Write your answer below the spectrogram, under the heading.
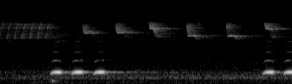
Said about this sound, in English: The Eurasian hoopoe is a striking cinnamon-colored bird with black and white wings and a mohawk. It breeds in Asia, Africa, and Europe.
